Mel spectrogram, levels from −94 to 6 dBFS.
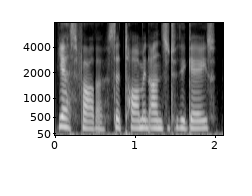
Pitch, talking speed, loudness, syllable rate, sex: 200 Hz, 255 wpm, -20 LUFS, 5.7 syllables/s, female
